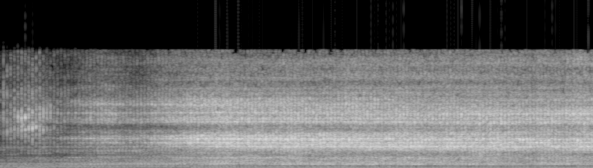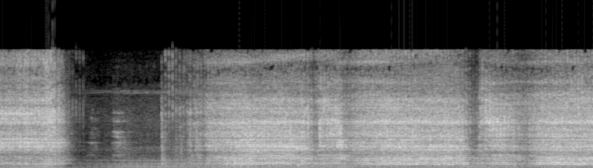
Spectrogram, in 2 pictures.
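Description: A turning tool cutting a spinning laburnum blank on a wood lathe, giving a loud steady hiss of shavings coming off the wood. The cut breaks off for about a second just past halfway, then resumes.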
